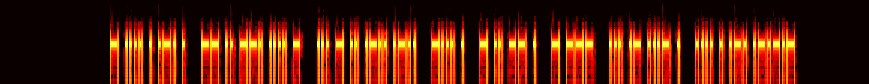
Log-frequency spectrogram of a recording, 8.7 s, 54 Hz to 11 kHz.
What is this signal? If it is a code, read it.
Morse code, heard as a keyed tone, about 50 wpm, 700 Hz. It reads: THERE MIGHT STILL BE TIME TO SAVE HER.
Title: Sentences from Top 1100 Words 50wpm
